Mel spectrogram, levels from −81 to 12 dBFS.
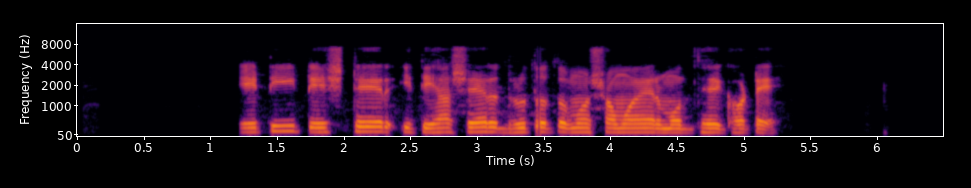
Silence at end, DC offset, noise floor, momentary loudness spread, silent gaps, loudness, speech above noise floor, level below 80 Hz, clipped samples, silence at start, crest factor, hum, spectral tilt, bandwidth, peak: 1.25 s; under 0.1%; -86 dBFS; 4 LU; none; -17 LUFS; 70 dB; -58 dBFS; under 0.1%; 1.2 s; 16 dB; none; -6 dB/octave; 7.6 kHz; -2 dBFS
